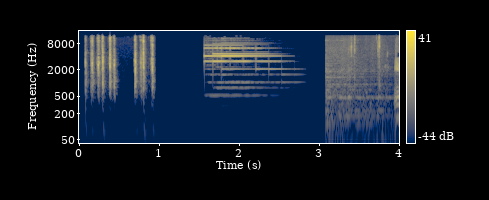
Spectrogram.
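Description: News-report intro sound effect: two quick runs of rapid ticking clicks, then a bright multi-tone chime that rings out and fades over about a second. Near the end comes a steady background noise with a low hum.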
